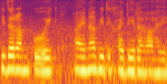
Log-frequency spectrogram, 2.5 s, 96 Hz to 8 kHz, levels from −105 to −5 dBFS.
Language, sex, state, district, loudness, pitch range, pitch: Hindi, female, Arunachal Pradesh, Lower Dibang Valley, -15 LUFS, 180-210 Hz, 200 Hz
